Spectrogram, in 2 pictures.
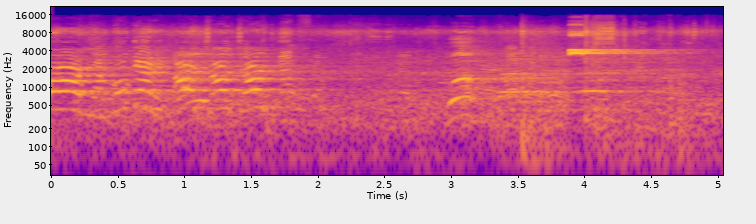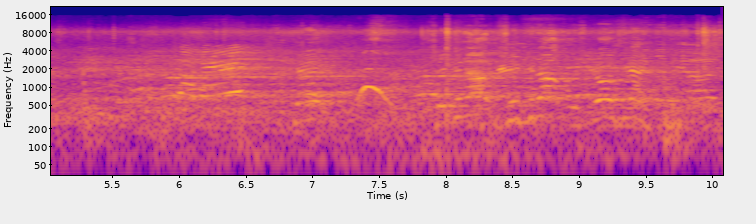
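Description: A referee's whistle blows once about four seconds in: a single shrill, steady note about a second long that stops the wrestling. Voices call out across a large echoing hall throughout.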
